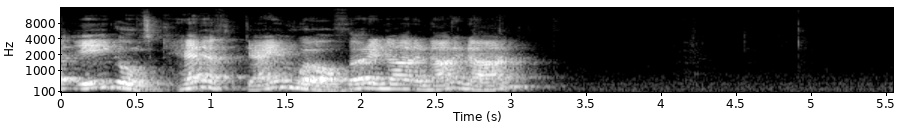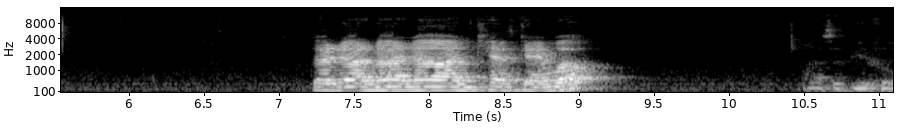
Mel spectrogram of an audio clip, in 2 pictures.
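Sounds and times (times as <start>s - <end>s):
plastic sleeve rustling: 3.2s - 7.1s.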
